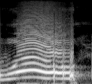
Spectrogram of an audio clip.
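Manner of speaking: loud laughing startled cry; a laughing yelp of surprise; startled whoa. Retold or imitated. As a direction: blurt it out, half laughing. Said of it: "would have heard me go".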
